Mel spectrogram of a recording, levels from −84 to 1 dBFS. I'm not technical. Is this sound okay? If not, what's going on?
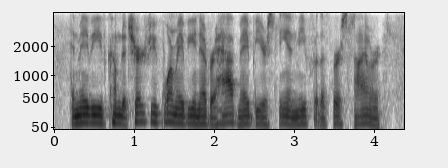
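No, there are gaps and patches of fake background in this speech.

Comfort noise in place of the background: from 0 to 0.22 s and from 4.16 s to the end, the real room sound is replaced by a smooth, featureless hiss that is quieter. The likely cause is the sender pausing transmission during silence, so the receiver fills in the gap with artificial noise.

Onset clipped by the voice detector: between 0.19 and 0.22 s, the first 30 ms of speech is missing, so the opening sound starts abruptly. The likely cause is the sender's speech detector reacting too slowly and not sending that first sliver.

Sound dropped by the voice detector: at 1.36–1.38 s, 2.50–2.52 s and 3.66–3.76 s, short bits of speech give way to the same flat hiss and then return. The likely cause is the detector briefly treating part of the speech as background and stopping transmission. 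The phone-style call link also removes everything above 4 kHz.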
